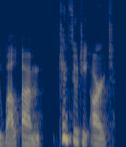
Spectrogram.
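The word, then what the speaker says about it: Kintsugi: bit of a backstory with k well um kin suji art not kinji Wellness that I think that's actually a book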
